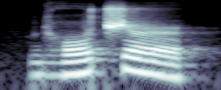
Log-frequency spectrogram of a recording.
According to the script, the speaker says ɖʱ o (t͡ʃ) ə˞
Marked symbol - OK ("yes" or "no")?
yes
